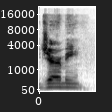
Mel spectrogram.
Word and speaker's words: Jerremy: great Twitter is great my first name is spelled two r's j-e-r-r I was just gonna say that yeah yeah because my dad's name is Jerry and so it stands for Jerry and me Jeremy that was my mom's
